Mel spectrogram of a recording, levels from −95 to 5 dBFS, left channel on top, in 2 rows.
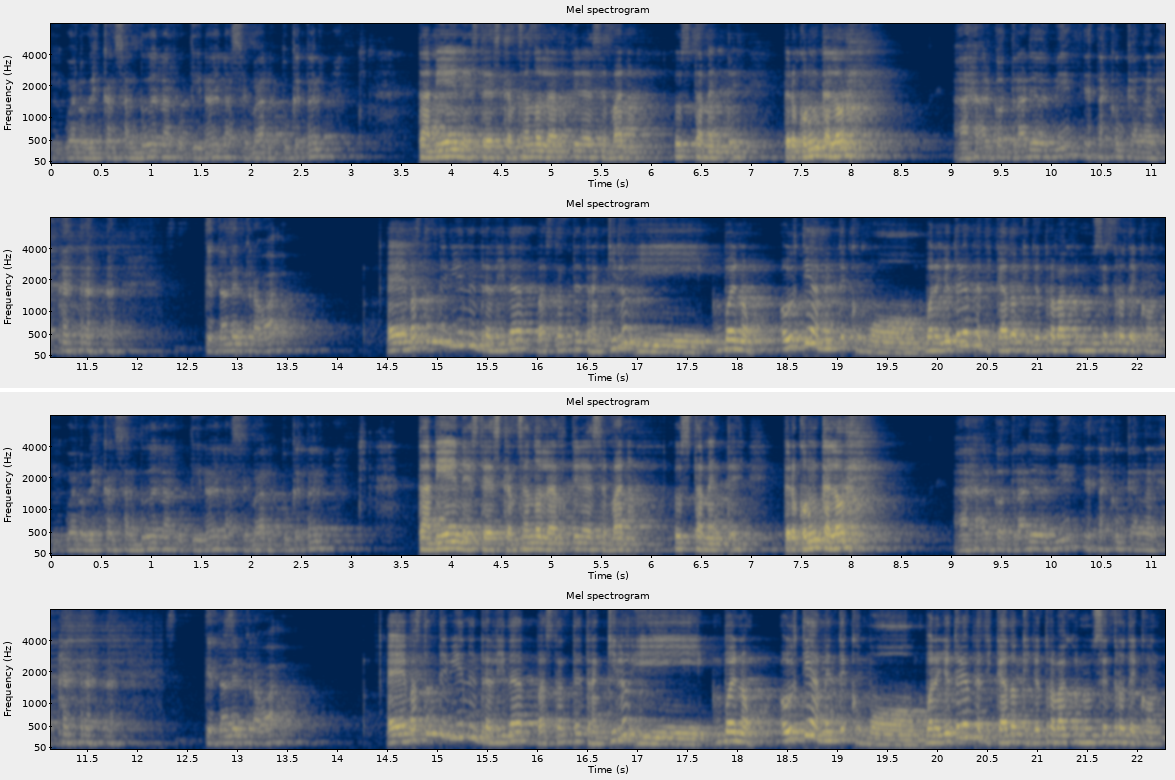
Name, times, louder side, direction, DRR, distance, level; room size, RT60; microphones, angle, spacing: voice 1, 0.0-2.8 6.8-6.9 9.0-12.1 12.7-13.6, left 1 dB, 15° left, 3 dB, 3.2 m, -38 dB
voice 2, 3.7-5.9 6.2-6.9 7.3-8.3 14.5-18.2 18.4-22.2, right 1 dB, 45° right, 11 dB, 3.1 m, -26 dB
29.5 x 28.0 x 6.2 m, 1.1 s
head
